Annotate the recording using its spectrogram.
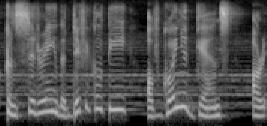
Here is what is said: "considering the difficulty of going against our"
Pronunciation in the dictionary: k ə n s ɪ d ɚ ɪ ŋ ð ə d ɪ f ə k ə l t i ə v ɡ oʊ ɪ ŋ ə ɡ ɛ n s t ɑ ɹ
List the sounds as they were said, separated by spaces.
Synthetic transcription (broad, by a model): k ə n s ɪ d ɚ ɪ ŋ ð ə d ɪ f ə k ə l t i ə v ɡ oʊ ɪ ŋ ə ɡ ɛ n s ɑ ɹ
